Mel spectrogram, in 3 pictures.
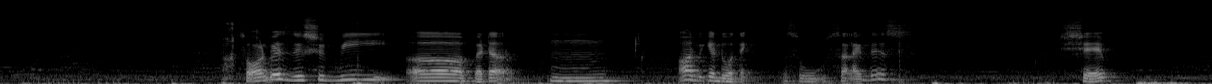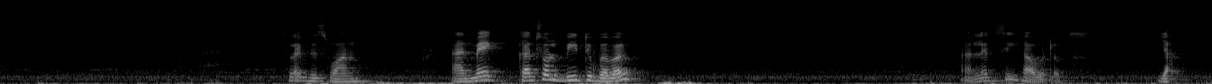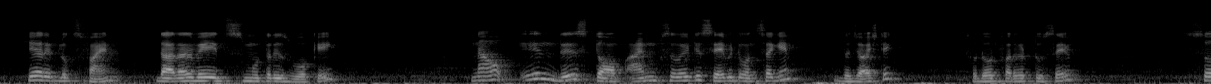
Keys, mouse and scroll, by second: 7.7 click, 8.2 alt+click, 9.0 alt+shift+middle click, 9.1 alt+shift+click, 9.3 alt+shift+middle click, 12.3 alt+shift+click, 13.3 alt+shift+click, 15.0 alt+shift+click, 18.7 ctrl+b, 21.4 Tab, 27.3-29.0 drag, 29.0-36.3 shift+middle drag, 30.5 ctrl+s.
